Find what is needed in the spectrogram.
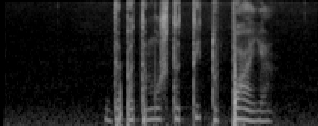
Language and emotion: Russian, angry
